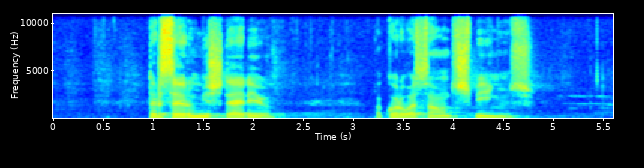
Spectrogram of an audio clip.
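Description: A man chants through a microphone.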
